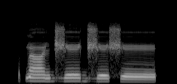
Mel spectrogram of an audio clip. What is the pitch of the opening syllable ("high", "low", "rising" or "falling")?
high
